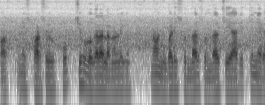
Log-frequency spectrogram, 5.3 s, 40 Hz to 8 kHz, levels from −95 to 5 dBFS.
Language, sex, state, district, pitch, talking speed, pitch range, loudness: Garhwali, male, Uttarakhand, Tehri Garhwal, 90 Hz, 190 wpm, 85-100 Hz, -25 LUFS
